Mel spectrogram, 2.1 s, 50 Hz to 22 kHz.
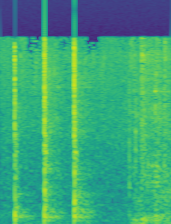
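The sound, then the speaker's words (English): Three sharp, evenly spaced knocks on door 3 at a science building's concrete loading dock, loud and crisp against a quiet background, followed by a stretch of softer, low-level noise. “Please knock on door 3.”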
